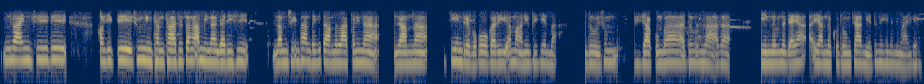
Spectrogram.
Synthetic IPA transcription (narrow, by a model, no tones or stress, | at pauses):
nlajnsidi | hawzik̚disumniŋtʰɐmtʰas̬ut͡ʃaŋa̰minaɡɐɾis̬i | lɐmsuimpʰaldɐɡitamnɐlak̚panina | zamnɐ | t͡ʃend̪ɾebakɔɡɐɾiɐmaːnidizenbɐ | ɐdusum | bizakumbɐ̰ːdumlaa̰ɡɐjeŋnɐbɐnɐdiaja̰jamnɐkʰudɔŋt͡ʃaniɐdunaɦenɐniŋlajɡena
